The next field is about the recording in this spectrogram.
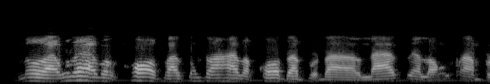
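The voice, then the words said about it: Foreign accent. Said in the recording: “You got an accent.”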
